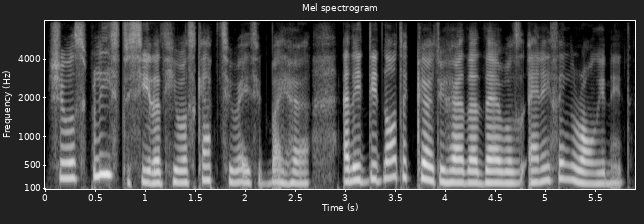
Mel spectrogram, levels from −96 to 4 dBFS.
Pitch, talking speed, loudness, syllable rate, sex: 220 Hz, 255 wpm, -19 LUFS, 6.1 syllables/s, female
